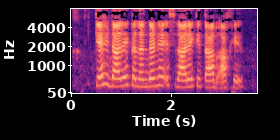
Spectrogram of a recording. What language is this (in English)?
Urdu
